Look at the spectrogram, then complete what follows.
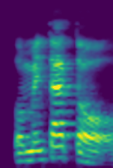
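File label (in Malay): "komentator", Malay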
